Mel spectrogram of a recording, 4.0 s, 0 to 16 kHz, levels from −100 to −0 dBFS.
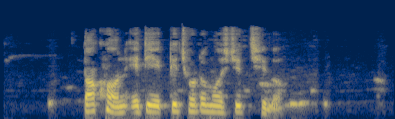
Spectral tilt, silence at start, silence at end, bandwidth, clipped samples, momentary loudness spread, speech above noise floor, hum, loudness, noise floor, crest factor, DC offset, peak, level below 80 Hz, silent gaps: -6 dB/octave; 0.5 s; 0.15 s; 7.6 kHz; under 0.1%; 19 LU; 37 dB; none; -20 LUFS; -56 dBFS; 18 dB; under 0.1%; -2 dBFS; -62 dBFS; none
